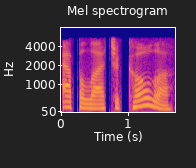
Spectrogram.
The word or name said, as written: Apalachicola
